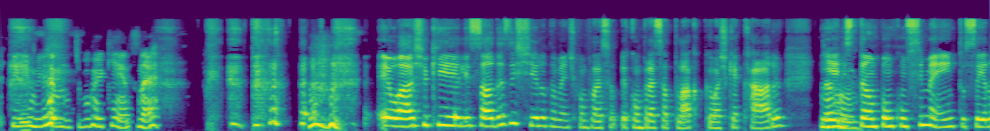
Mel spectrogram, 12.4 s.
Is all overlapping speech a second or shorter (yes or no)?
yes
